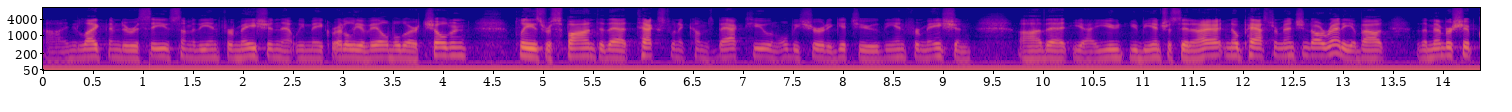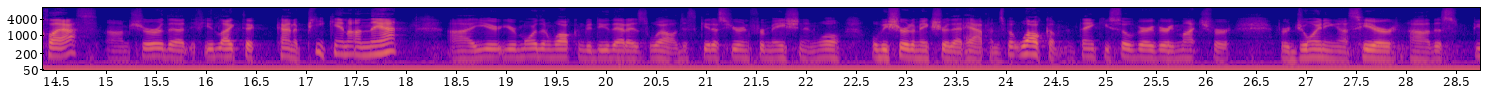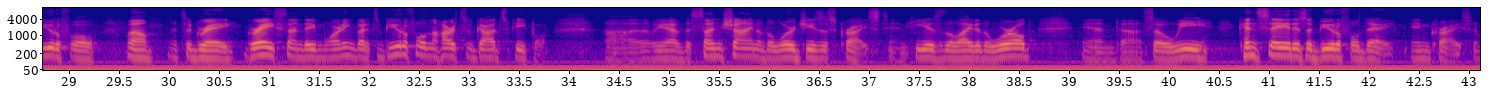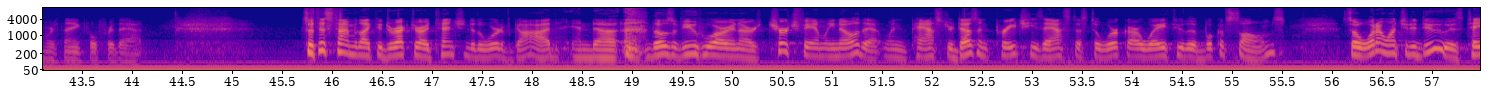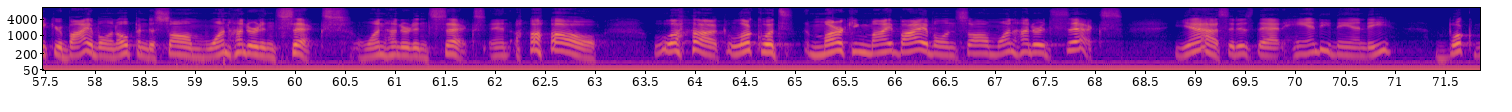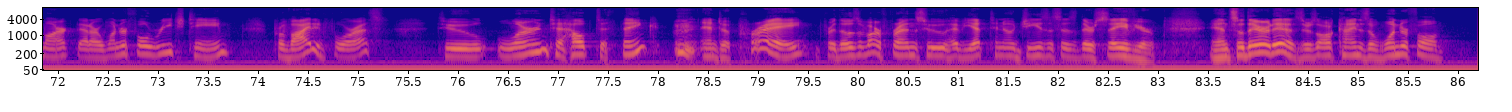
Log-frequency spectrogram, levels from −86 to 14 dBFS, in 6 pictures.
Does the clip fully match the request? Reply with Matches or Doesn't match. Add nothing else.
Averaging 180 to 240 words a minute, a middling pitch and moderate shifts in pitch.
Matches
